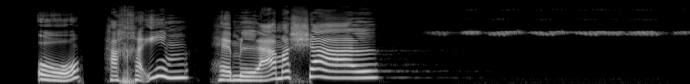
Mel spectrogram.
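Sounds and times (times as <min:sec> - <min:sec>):
speech: 0:00.4 - 0:03.9
cricket chirping in a high-pitched trill: 0:04.1 - 0:06.8.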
